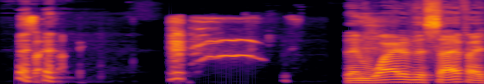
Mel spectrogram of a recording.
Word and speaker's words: sci-fi: Rudy yes that's sci-fi is not very definitely pronounced sci-fi yeah not scii not siy that's or skyfi yeah it's sci-fi then why did the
